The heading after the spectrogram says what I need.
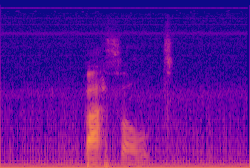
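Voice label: "basalt", British English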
